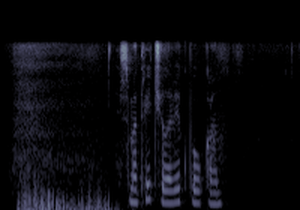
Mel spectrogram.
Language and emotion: Russian, neutral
